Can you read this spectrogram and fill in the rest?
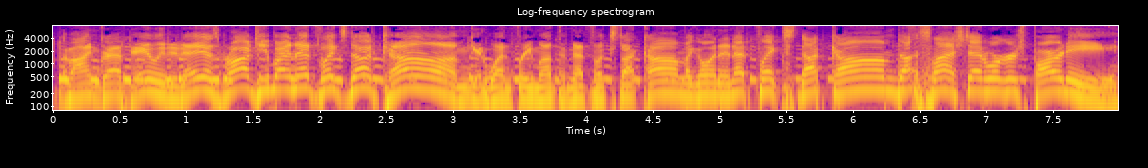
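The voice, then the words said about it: Old-fashioned newsreader voice. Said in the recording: “reading the ad in the news voice. ... From the 1950s.”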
